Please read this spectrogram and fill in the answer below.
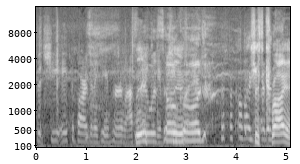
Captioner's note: laughs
